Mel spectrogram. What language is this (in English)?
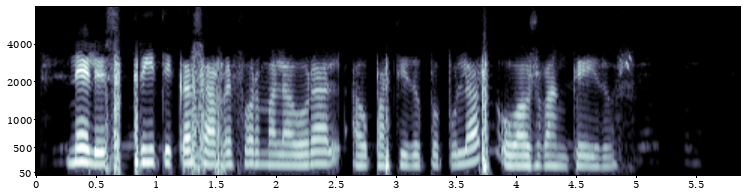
Galician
